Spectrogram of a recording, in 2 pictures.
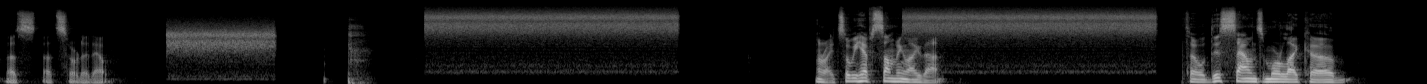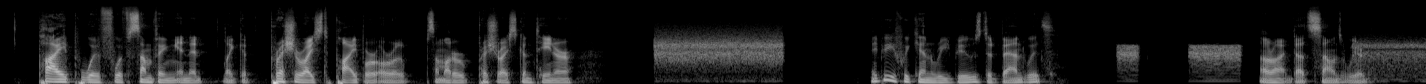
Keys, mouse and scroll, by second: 0.3-1.6 drag, 3.9 space, 7.6 space, 9.2 space, 11.9 space, 19.0 click, 20.5 space, 22.0 space, 23.8 click, 24.6 space, 26.1 space, 26.8 click, 26.8 space.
